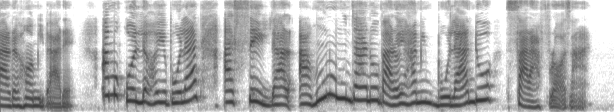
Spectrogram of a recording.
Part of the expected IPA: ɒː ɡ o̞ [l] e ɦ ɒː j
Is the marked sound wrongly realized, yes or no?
yes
